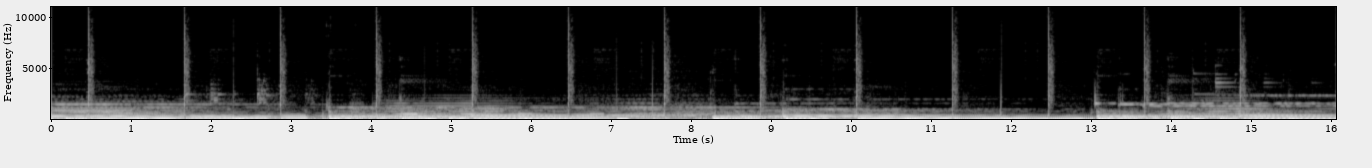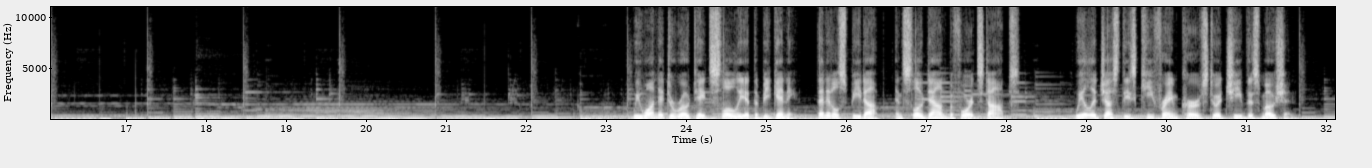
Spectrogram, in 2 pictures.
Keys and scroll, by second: 2.8 =, 17.8 ctrl+s, 18.5 z, 21.4 4, 21.5 Return.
